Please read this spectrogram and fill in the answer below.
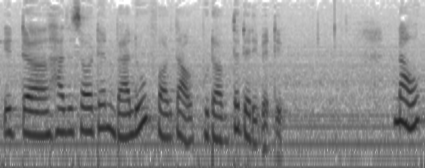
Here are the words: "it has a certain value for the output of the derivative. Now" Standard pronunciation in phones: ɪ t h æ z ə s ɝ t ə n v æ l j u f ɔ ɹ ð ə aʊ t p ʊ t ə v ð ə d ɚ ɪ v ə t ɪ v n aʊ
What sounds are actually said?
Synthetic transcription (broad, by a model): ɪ t h æ z ə s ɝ t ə n v æ l j u f ɔ ɹ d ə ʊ t b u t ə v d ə d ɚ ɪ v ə t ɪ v n aʊ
